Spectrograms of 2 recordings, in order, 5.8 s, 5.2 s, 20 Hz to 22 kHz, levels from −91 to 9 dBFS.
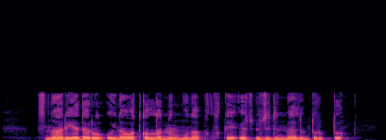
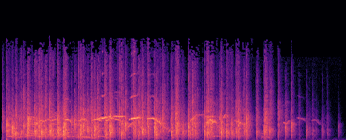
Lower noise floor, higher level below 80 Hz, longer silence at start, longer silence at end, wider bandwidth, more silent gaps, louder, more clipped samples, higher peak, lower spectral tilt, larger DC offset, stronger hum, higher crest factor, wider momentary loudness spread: first, -68 dBFS vs -45 dBFS; second, -66 dBFS vs -56 dBFS; first, 0.6 s vs 0.05 s; first, 0.65 s vs 0.5 s; second, 7.8 kHz vs 16 kHz; neither; second, -19 LUFS vs -15 LUFS; neither; second, -4 dBFS vs 0 dBFS; first, -8 dB/octave vs 0.5 dB/octave; neither; neither; about the same, 16 dB vs 18 dB; about the same, 10 LU vs 11 LU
